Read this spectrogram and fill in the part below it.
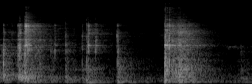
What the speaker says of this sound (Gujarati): હવે આપણે કુકરનું ઢક્કણ છે તે બંધ કરી દઈશું।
